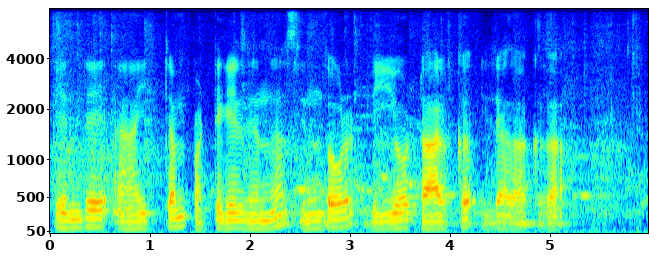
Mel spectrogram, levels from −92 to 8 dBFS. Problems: background sounds at intervals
